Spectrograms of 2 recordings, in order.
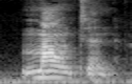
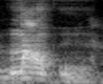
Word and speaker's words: mountain: first way without the stop tea curtain Fountain Mountain but there when most people pronounce it with the stop te the stop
